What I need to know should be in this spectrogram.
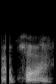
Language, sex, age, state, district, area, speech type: Hindi, male, 30-45, Bihar, Samastipur, urban, conversation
